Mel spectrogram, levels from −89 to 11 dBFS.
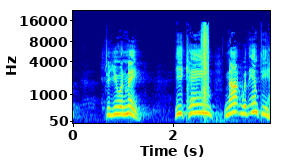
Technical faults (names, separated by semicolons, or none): cable scratch noise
